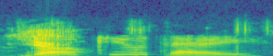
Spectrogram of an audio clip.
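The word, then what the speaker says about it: Kyu-tae: name is hey hey actually my real name is but the prominent proper pronunciation is hard for you maybe yes you can call me you're my real name is kyu tae cute eh yeah ah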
